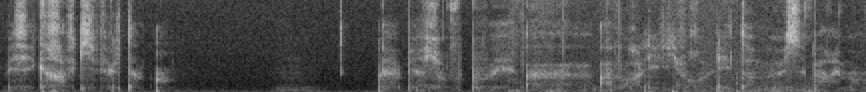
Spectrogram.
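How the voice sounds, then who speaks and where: A young adult woman chatting informally about books in a soft, breathy library whisper for ASMR, hesitant and often trailing off mid-phrase. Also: unhurried. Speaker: ASMR book reviewer. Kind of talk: whispered ASMR book chat.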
